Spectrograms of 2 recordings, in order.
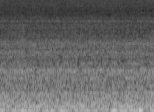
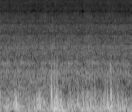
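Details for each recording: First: Rooftop gas package unit furnace on a no-heat call: inducer runs, pressure switch closes, gas valve opens, but no spark; steady inducer whir with no ignition snapping. Cause: faulty transformer on control board. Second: Rooftop package-unit furnace that had no spark. After repairing the control board whose transformer had died, with R jumped to W, sharp spark ticks come about every half second over a low burner rumble, then ignition catches; the igniter now sparks properly.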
